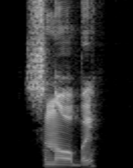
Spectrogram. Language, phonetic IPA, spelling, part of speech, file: Russian, [ˈsnobɨ], снобы, noun, Ru-снобы.ogg
- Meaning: nominative plural of сноб (snob)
